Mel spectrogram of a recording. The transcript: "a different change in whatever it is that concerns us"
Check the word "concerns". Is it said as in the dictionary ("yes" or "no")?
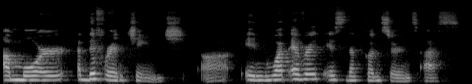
no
